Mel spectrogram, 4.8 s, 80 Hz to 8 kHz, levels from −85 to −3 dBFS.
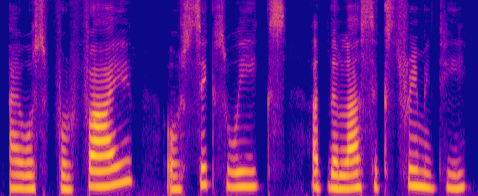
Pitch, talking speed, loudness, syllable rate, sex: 220 Hz, 140 wpm, -19 LUFS, 3.5 syllables/s, female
